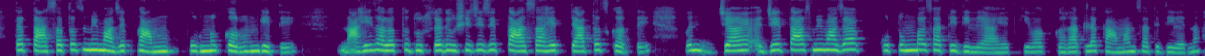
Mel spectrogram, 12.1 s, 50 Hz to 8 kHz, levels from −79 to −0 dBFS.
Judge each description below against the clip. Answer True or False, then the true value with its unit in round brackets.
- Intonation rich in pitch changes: False (3.3 semitones)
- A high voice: True (250 Hz)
